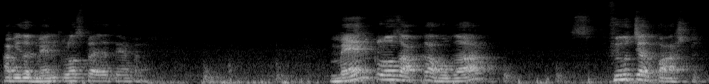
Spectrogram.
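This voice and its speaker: A man's voice: fairly high pitch, expressive, unhurried. Indian man teaching grammar in an echoey room. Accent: Indian English. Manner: explains step by step, quizzes students with questions, calls them "beta". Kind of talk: classroom grammar lesson. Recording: echoey room with light background noise.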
